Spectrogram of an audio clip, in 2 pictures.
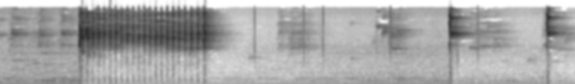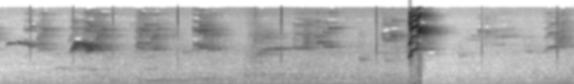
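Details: Pet lovebird of the trondol type, kept by a hobbyist, chattering in the long ngekek style: a loud, harsh, rapid buzzing burst of about one second, followed by scattered sharp high chirps and squeaks.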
